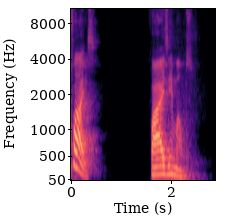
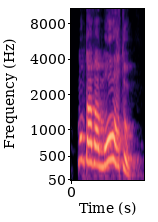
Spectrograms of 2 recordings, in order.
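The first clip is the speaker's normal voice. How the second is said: playful amazement, pitched up; mock astonishment; 9 semitones higher than usual. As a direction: exclaim it as a surprised punchline. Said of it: "repeats punchline with emphasis".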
